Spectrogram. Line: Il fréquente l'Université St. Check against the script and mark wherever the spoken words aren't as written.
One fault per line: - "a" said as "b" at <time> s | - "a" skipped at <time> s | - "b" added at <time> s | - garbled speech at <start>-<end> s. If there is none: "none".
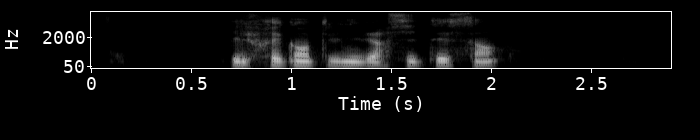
none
